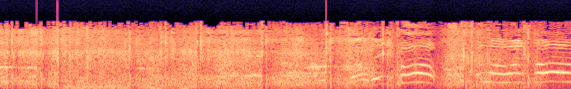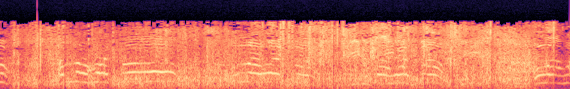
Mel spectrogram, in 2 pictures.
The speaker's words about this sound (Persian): فقط صداهاست که شنیده میشن. صدای گلوله و فریاد مردم.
